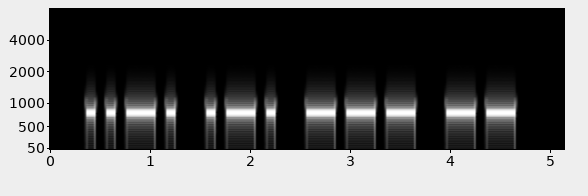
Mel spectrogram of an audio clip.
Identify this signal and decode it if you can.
Morse code, heard as a keyed tone, about 12 wpm, 800 Hz. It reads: FROM
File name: cwmp3 / psg-1-12wpm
